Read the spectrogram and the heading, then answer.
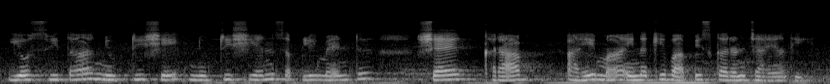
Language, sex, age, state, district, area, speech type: Sindhi, female, 45-60, Delhi, South Delhi, urban, read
